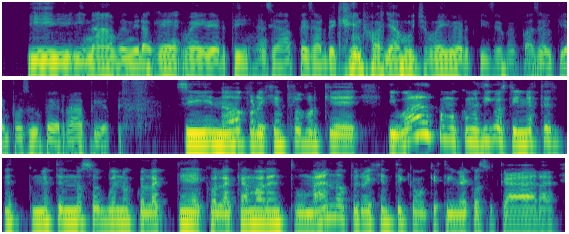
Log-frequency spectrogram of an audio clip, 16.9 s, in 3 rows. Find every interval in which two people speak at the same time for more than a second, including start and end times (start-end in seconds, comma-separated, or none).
none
